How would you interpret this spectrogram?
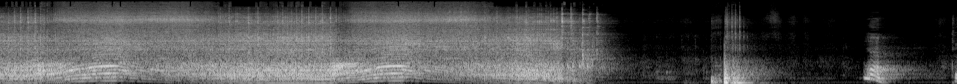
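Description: Saw revs up and down cleanly through two full throttle sweeps without bogging, then drops to idle and stops; sounds properly tuned.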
